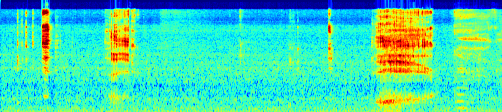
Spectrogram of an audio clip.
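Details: Person with hiccups also burping: a few burps ending in one long rumbling belch, over background hiss; burping.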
